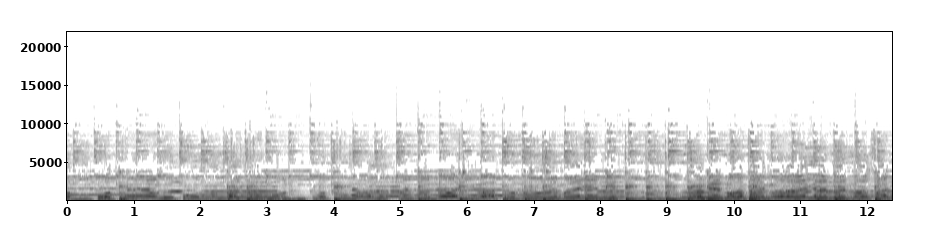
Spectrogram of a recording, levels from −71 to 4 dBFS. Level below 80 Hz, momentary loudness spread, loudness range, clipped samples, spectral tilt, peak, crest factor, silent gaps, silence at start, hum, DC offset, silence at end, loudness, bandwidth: -48 dBFS; 7 LU; 4 LU; under 0.1%; -6 dB/octave; -4 dBFS; 16 dB; none; 0 s; none; under 0.1%; 0 s; -22 LUFS; 10.5 kHz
